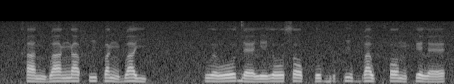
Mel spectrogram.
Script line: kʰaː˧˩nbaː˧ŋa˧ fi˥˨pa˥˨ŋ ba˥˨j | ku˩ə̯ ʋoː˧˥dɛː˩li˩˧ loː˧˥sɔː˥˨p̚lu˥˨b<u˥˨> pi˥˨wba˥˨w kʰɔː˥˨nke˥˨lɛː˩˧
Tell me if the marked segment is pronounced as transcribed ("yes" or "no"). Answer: no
